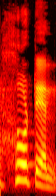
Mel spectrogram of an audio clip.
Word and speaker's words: hotel: He lives in an hotel. Here, second syllable, right? Hotel. We are stressing till.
